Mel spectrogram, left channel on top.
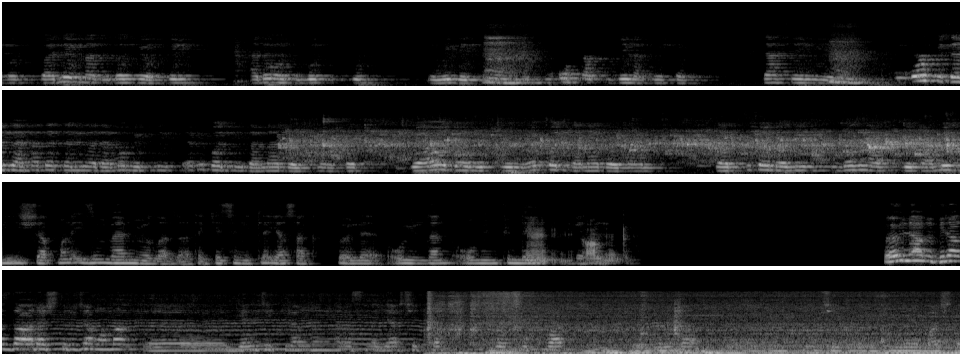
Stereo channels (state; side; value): different; both; correlation 0.00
